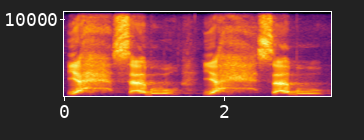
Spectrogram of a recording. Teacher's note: huruf ha jika dia sukun maka dialirkan dan ditipiskan. Jadi dialirkan, ya terlepas suaranya karena dia rakhawah, ada memiliki sifat rakhawah.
